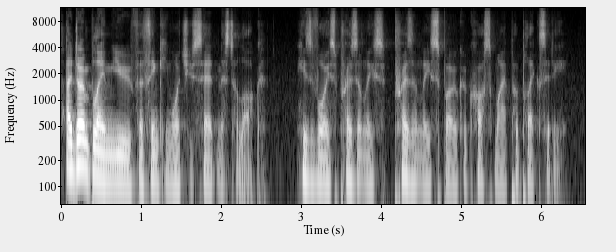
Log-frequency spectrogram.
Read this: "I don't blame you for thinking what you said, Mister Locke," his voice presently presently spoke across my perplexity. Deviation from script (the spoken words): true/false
false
